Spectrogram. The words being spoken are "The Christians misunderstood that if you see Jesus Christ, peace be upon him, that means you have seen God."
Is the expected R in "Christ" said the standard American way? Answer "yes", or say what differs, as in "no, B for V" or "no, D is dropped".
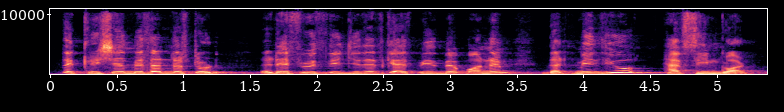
no, R is dropped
